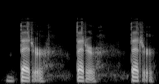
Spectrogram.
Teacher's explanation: we were practicing the flap which is a d but it's very lightly touching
